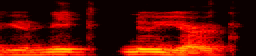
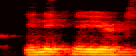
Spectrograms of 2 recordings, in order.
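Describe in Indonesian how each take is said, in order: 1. Frasa itu diucapkan lambat. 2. Frasa itu diucapkan sangat cepat. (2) "And faster, more, more faster"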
